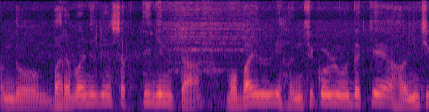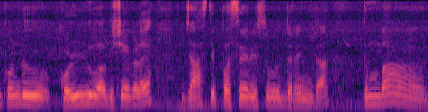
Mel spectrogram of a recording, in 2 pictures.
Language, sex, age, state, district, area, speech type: Kannada, male, 18-30, Karnataka, Uttara Kannada, rural, spontaneous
